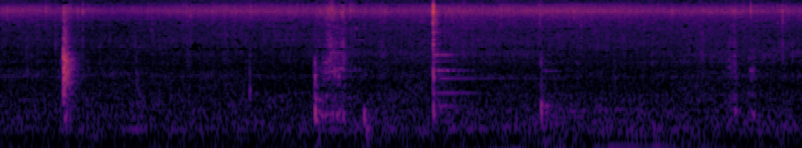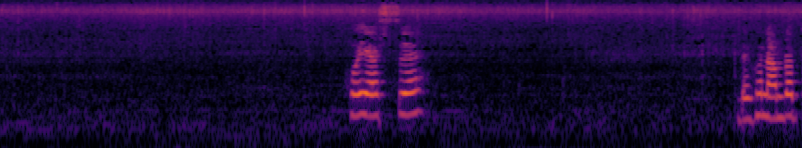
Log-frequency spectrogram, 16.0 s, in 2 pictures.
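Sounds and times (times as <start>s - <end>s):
food sizzling in a pot: 0.0s - 16.0s
utensil scraping and knocking pot: 3.1s - 5.7s.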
